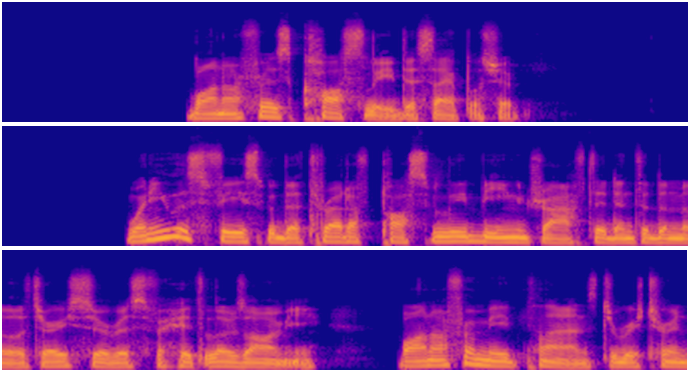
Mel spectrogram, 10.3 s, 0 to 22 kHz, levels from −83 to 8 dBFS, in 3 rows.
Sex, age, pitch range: male, 20-39, 95-125 Hz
